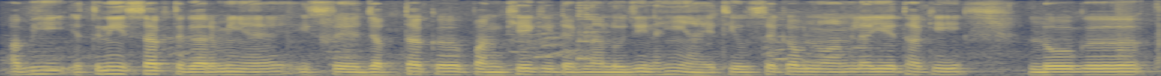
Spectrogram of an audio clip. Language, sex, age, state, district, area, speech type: Urdu, male, 30-45, Uttar Pradesh, Azamgarh, rural, spontaneous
